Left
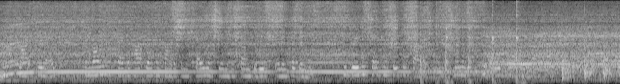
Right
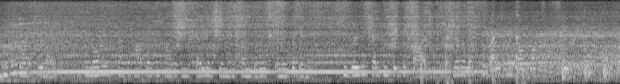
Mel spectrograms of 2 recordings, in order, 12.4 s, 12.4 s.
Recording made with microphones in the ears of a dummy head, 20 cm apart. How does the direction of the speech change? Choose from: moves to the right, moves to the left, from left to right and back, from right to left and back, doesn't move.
moves to the right.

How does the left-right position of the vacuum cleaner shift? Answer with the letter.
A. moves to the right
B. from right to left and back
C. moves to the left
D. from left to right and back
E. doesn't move
E.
